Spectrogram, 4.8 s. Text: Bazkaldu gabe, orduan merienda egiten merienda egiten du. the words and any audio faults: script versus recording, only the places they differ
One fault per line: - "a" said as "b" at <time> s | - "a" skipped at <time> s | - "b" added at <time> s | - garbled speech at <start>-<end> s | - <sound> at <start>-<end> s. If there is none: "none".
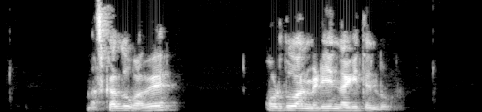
- "merienda egiten" skipped at 3.8 s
